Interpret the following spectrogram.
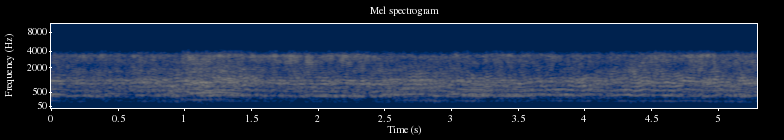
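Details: Honey bees carrying pollen into their hive, a steady dense droning hum of many bees with overlapping wingbeat tones, continuous and even throughout.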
